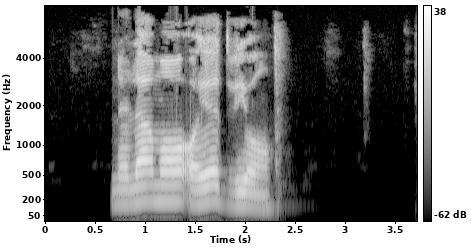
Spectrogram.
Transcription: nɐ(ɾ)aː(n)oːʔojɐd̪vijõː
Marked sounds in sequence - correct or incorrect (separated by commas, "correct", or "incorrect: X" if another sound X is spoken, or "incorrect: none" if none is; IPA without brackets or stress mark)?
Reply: incorrect: l, incorrect: m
